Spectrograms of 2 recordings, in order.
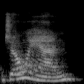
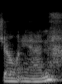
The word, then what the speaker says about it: Joan: um and so um Joanne I know it looks like it's Joan but her name is pronounced Joanne um she is a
